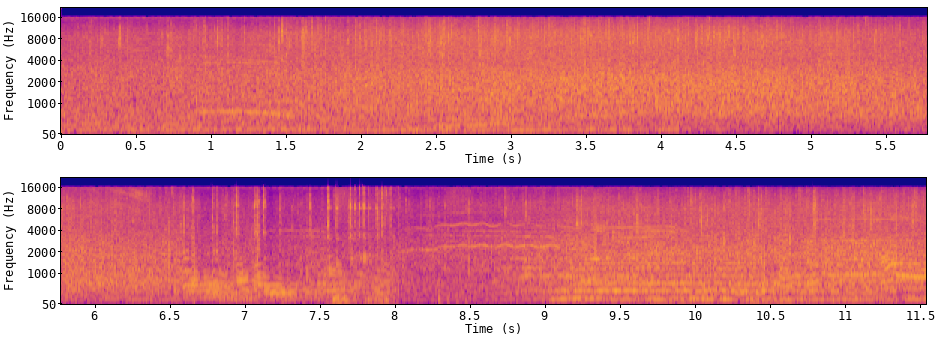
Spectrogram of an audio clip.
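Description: A large crowd murmurs and cheers outdoors in a big stadium.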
